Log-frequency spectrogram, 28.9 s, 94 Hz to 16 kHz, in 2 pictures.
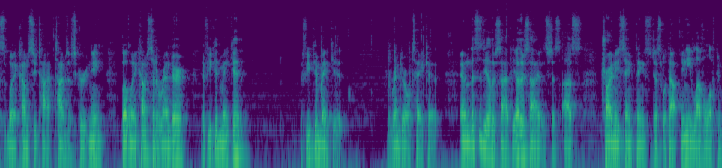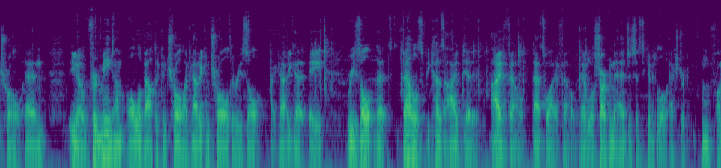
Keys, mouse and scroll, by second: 1.8 click, 2.4 click, 3.3 click, 3.9-4.3 scroll down 2, 4.3 middle click, 6.3 scroll down 2, 6.5 shift+middle click, 7.2 middle click, 7.4 scroll up 3, 8.0 scroll down 2, 8.2 shift+middle click, 9.9 middle click, 10.4 middle click, 12.0 middle click, 13.0 middle click, 14.0 scroll down 1, 14.2 middle click, 15.7 middle click, 16.1 shift+middle click, 16.4 shift+double middle click, 17.6 middle click, 18.8 middle click, 19.1-19.8 scroll up 2, 20.1 alt+click, 20.7 g, 20.9 g, 22.1 click, 22.7 scroll down 1, 23.0 middle click, 23.9 a, 24.8 q, 25.1 click, 25.7 middle click, 26.2 middle click, 27.1-28.1 scroll up 1, 28.1 scroll down 1, 28.4 middle click.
